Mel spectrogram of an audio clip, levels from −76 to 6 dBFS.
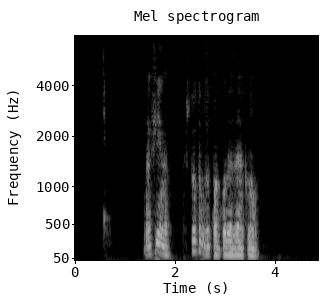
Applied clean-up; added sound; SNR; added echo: neural mask model DeepFilterNet 3.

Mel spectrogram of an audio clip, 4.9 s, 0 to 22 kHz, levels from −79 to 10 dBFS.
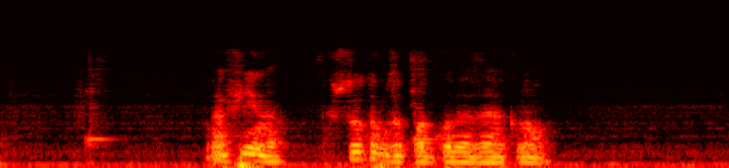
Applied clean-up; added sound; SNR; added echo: neural separator model SepFormer DNS4.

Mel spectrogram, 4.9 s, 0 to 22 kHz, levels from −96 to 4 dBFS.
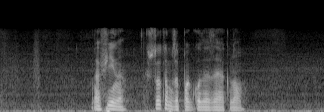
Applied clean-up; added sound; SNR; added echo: none; none; none; none.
